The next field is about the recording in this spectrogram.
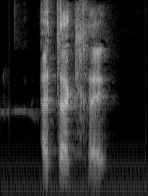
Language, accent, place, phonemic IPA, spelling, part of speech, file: French, France, Lyon, /a.ta.kʁe/, attaquerai, verb, LL-Q150 (fra)-attaquerai.wav
- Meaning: first-person singular future of attaquer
